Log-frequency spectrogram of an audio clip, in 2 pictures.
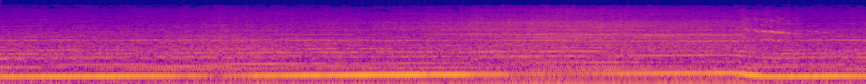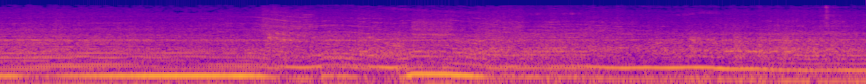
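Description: A car engine roars steadily at high revs, its pitch shifting as gears change.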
